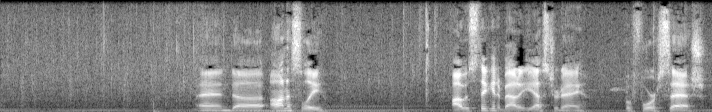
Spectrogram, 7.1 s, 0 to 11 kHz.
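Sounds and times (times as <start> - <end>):
steady rain falling outdoors: 0.0 - 7.1
speech: 2.0 - 3.4, 4.5 - 7.1.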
